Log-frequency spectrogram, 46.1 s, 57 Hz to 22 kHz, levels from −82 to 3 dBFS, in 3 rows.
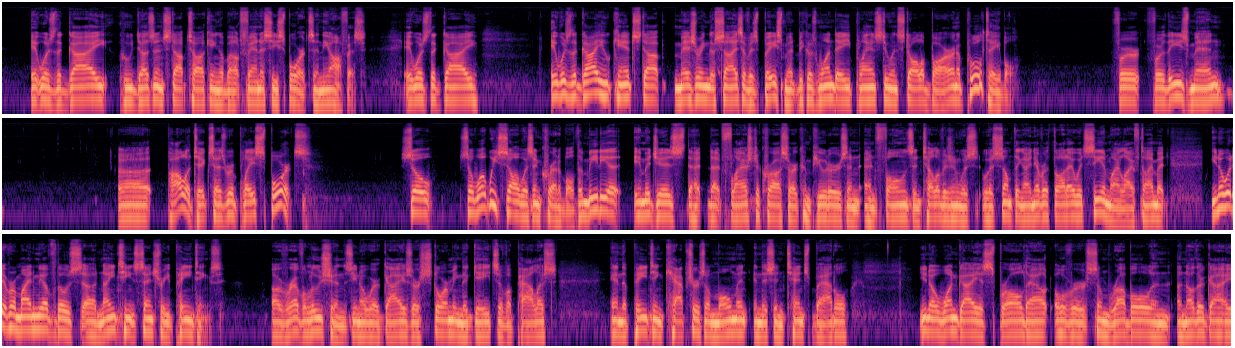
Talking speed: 175 wpm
